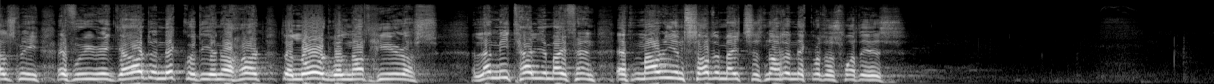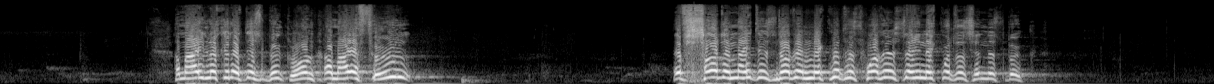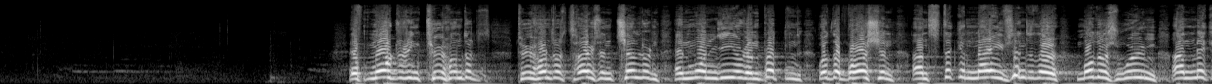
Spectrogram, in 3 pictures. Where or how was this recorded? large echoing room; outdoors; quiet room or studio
large echoing room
